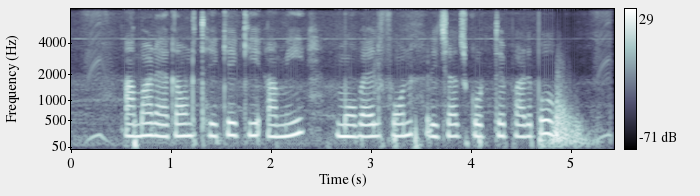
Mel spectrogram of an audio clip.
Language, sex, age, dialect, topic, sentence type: Bengali, female, 18-24, Rajbangshi, banking, question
